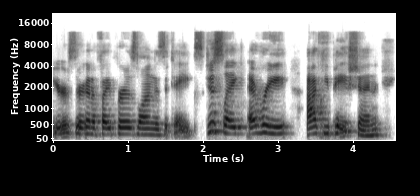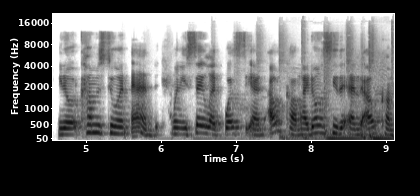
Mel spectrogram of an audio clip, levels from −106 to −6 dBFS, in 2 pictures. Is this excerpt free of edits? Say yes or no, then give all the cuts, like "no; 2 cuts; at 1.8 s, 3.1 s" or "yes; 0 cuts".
no; 2 cuts; at 1.9 s, 6.1 s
